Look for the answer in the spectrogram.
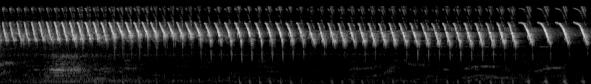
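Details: Canary male urging a female toward mating and nest building, one sustained, very fast even trill of high bright notes lasting several seconds, ending with a few slower downslurred notes.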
